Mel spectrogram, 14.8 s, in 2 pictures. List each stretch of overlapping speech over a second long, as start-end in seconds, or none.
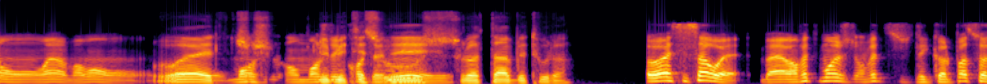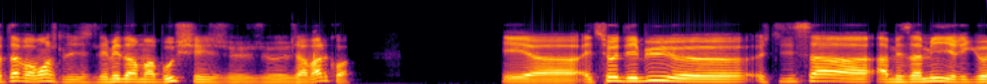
1.6-3.4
